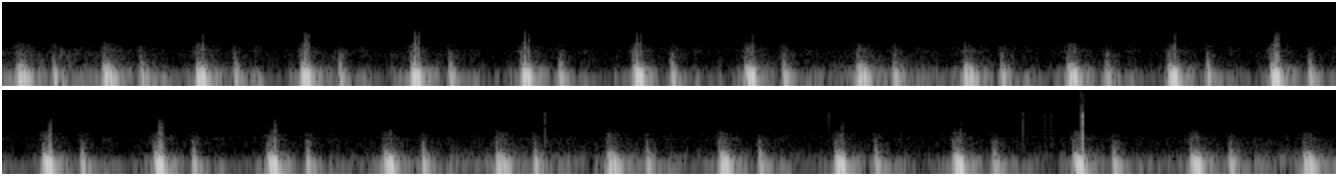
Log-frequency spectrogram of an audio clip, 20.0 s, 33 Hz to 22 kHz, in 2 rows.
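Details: Adult male heartbeat via stethoscope auscultation with breathing: steady paired heart thumps at about 71 beats a minute; normal heart sounds.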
